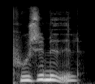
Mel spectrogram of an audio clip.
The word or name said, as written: pudsemiddel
